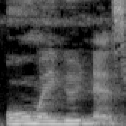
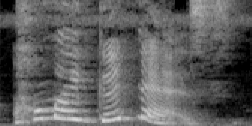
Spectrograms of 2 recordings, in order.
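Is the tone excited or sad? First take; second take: sad; excited. First: It is said in a sad, lonely way. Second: It is said in an excited, energetic way.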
